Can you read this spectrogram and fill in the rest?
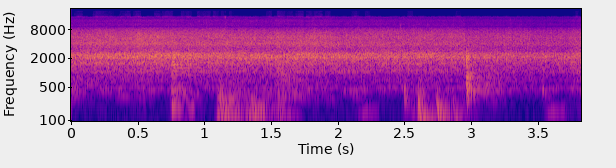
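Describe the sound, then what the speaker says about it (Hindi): Mutton liver (kaleji) sizzles loudly in a pan with whole green chilies, a constant close crackling hiss broken by a few soft wooden stirring knocks. "माशाल्लाह से कलेजी को भूनते हुए मुझे 10 से 12 मिनट हो गए हैं।"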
